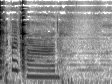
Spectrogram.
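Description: Ceramic dishes clinking twice as a bowl is lifted off a stack of plates and bowls on a glass shelf, followed by a short held pitched tone.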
